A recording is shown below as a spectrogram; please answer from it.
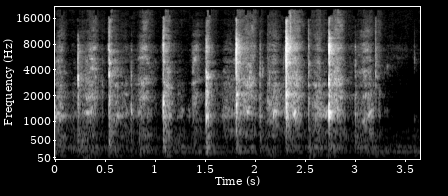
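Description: A spoon stirs tin milk into tea in a Jaffna-style brew, giving a rapid series of bright metallic clinks and scrapes against the cup, close and clear with no talking.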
